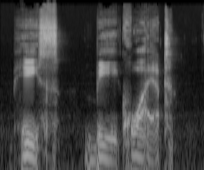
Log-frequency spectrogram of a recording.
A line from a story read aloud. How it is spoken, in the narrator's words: said the eagle sternly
